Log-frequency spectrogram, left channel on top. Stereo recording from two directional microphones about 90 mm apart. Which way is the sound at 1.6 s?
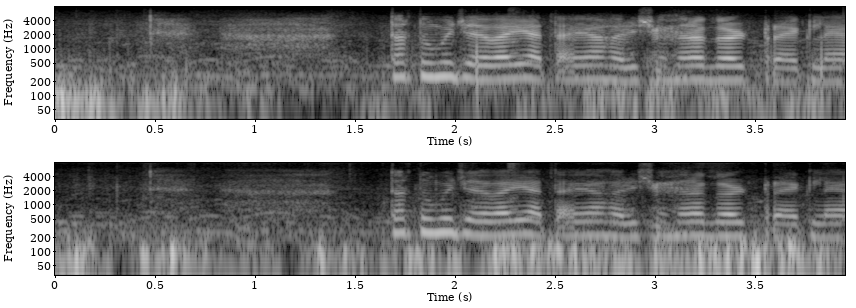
45° right (ahead or behind).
